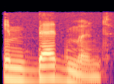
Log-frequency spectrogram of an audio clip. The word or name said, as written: embedment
